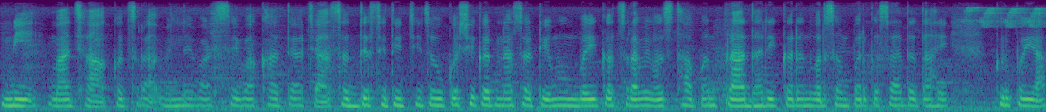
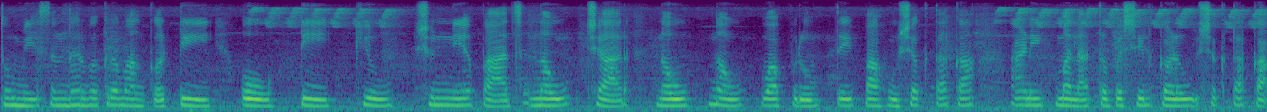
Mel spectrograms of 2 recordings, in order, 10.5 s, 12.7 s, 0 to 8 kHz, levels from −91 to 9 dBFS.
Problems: constant background noise, background conversations at intervals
